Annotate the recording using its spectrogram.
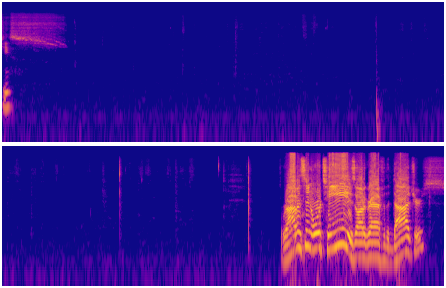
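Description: Trading cards rustle and slide against each other as they are shuffled by hand.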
